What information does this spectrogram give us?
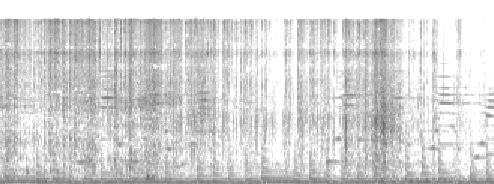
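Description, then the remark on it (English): Steady, dense crunching of Hawaiian brand kettle-style sweet Maui onion potato chips continues for several seconds, crisp crackles layered over a low, droning hum, with no clear pauses or speech. “I'm the only one to eat these chips.”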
